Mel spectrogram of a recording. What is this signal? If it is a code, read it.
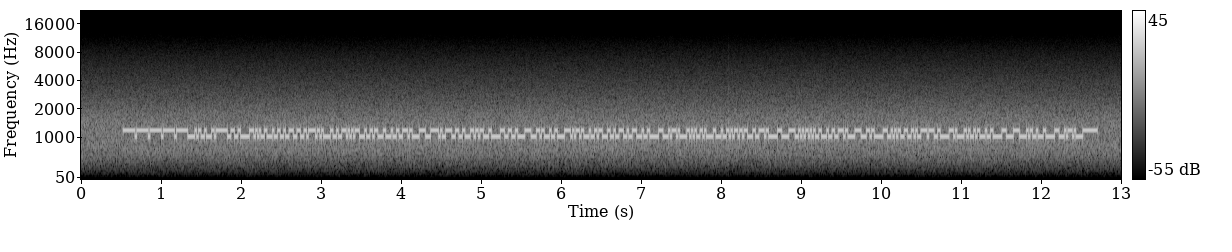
RTTY (45.45 baud, 170 Hz shift), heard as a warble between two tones, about 1100 Hz centre, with radio static. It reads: ITS LIKELY A COMBINATION OF ALL THESE FACTORS CONTRIBUTED TO THE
